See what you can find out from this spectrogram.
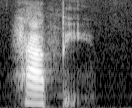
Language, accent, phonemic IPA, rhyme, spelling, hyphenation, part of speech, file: English, General American, /ˈhæpi/, -æpi, happy, hap‧py, adjective / noun / verb, En-us-happy.ogg
- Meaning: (adjective) Having a feeling arising from a consciousness of well-being or of enjoyment; enjoying good of any kind, such as comfort, peace, or tranquillity; blissful, contented, joyous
